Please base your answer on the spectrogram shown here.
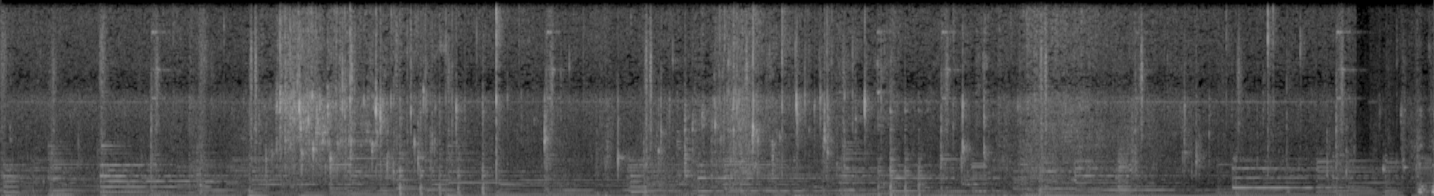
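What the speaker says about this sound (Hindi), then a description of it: "पकोड़े मैंने कर लिए फ्राई" Oil sizzles and crackles continuously as pakoras fry, with steady background music playing throughout.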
